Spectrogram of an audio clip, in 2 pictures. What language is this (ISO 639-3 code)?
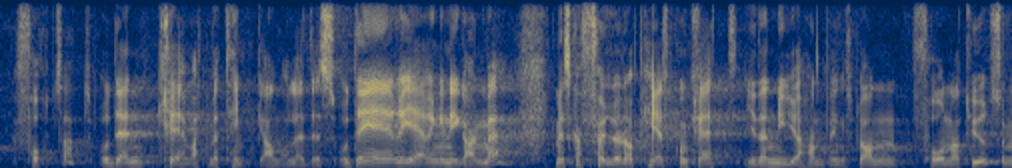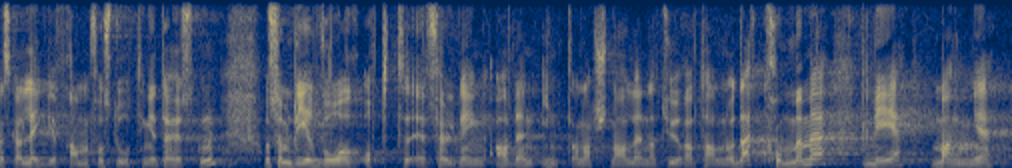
nor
